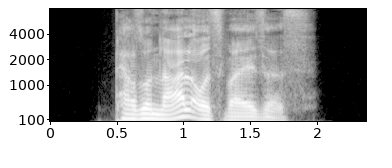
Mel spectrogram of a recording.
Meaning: genitive singular of Personalausweis
- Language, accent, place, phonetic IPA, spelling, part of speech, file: German, Germany, Berlin, [pɛʁzoˈnaːlʔaʊ̯sˌvaɪ̯zəs], Personalausweises, noun, De-Personalausweises.ogg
